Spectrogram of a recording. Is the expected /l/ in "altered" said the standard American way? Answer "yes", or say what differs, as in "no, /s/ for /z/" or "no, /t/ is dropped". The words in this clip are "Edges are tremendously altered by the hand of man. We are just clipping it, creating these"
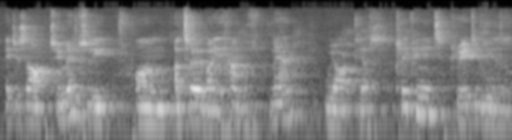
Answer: no, /n/ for /l/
